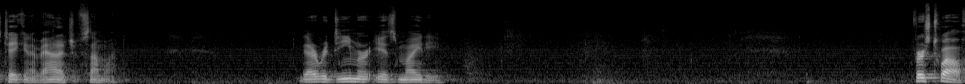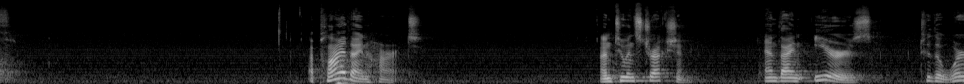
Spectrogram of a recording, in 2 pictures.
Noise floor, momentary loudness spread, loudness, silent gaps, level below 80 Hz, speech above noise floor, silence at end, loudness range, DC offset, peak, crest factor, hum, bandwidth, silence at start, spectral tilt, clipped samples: -55 dBFS; 24 LU; -26 LUFS; none; -52 dBFS; 30 dB; 0 s; 6 LU; under 0.1%; -6 dBFS; 24 dB; none; 19 kHz; 0 s; -4.5 dB/octave; under 0.1%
